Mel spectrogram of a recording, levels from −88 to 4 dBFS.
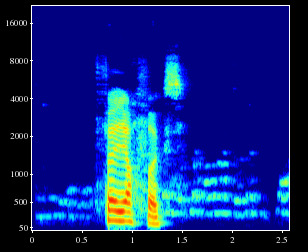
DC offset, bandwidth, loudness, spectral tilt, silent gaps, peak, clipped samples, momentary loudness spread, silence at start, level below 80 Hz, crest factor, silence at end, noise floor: under 0.1%; 8.8 kHz; -16 LUFS; -6 dB/octave; none; -2 dBFS; under 0.1%; 17 LU; 0.75 s; -62 dBFS; 18 dB; 1.1 s; -57 dBFS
